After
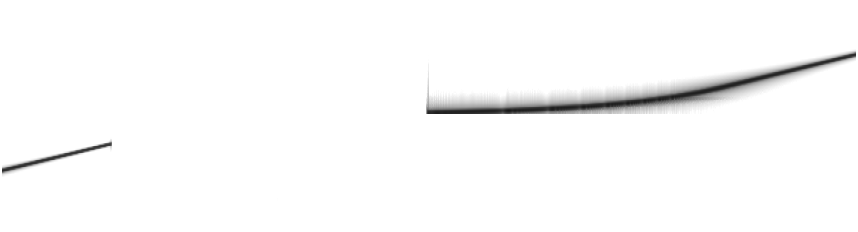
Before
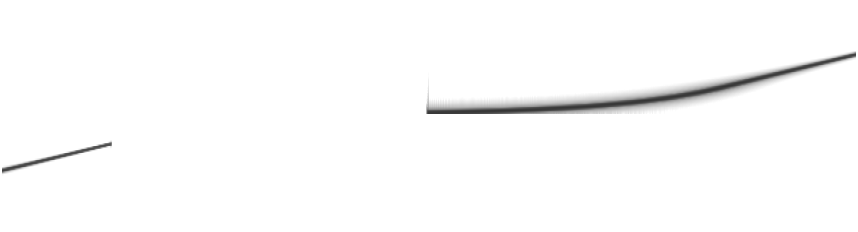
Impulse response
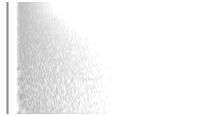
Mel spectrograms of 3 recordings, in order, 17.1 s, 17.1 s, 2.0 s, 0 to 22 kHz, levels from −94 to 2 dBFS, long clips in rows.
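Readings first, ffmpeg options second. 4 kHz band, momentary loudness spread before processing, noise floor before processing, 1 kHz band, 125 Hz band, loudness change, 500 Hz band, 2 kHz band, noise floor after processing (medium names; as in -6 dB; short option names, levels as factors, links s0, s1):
+8.5 dB, 5 LU, under -85 dBFS, +8.5 dB, +8.0 dB, +8.5 dB, +8.0 dB, +8.5 dB, -82 dBFS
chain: -af "bandreject=f=66.29:t=h:w=4,bandreject=f=132.58:t=h:w=4,bandreject=f=198.87:t=h:w=4,bandreject=f=265.16:t=h:w=4,bandreject=f=331.45:t=h:w=4,bandreject=f=397.74:t=h:w=4,bandreject=f=464.03:t=h:w=4,bandreject=f=530.32:t=h:w=4,bandreject=f=596.61:t=h:w=4,volume=2.66"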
